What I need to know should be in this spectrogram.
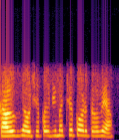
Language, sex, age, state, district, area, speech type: Goan Konkani, female, 18-30, Goa, Canacona, rural, conversation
